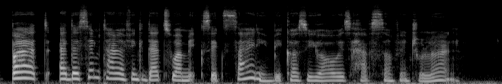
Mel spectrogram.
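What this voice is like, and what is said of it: Non-native English accent. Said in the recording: “a person that has English as a second language ... maybe I will not ever speak as a native ... remove my accent”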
